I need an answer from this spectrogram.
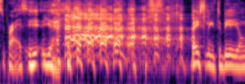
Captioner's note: all laughing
